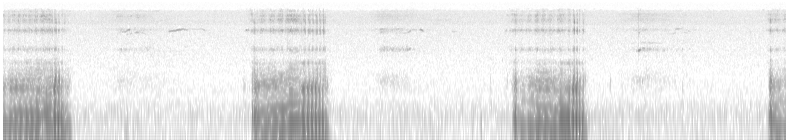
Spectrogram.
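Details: Small dog of about seven pounds snoring loudly indoors: rough, buzzy snores lasting about a second, recurring roughly every four seconds with quiet breathing gaps between, faint high tonal hum in the background.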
